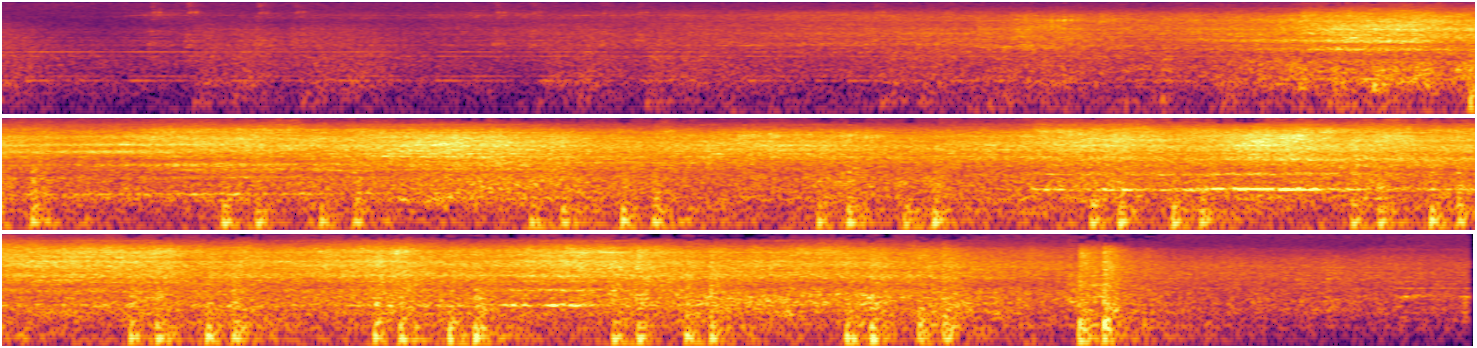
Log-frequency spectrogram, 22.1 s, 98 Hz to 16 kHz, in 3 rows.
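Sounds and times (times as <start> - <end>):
train wheels clacking over rail joints: 10.0 - 20.6.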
